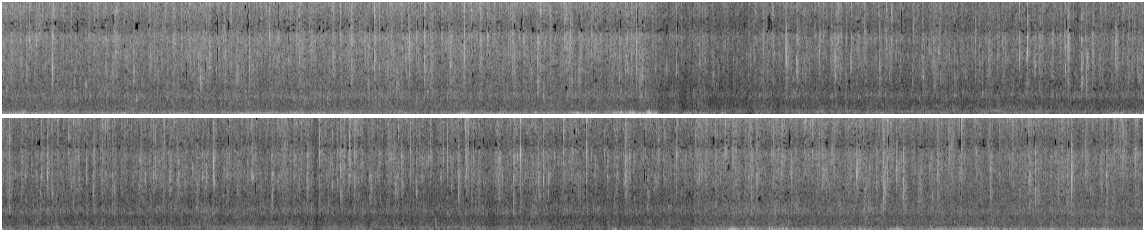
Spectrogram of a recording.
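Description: Steady rain falling, with many individual drops heard as small ticks. A low rumble runs under it for the first eight seconds or so, drops away suddenly, and comes back near the end.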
